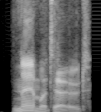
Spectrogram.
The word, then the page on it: nematode: British English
